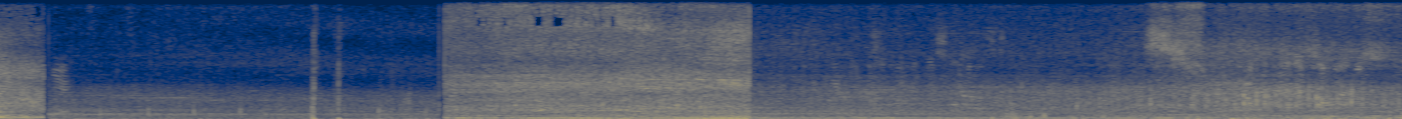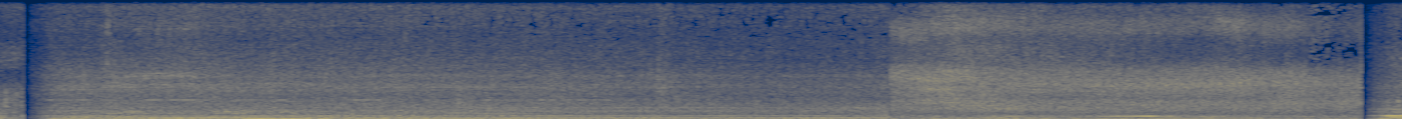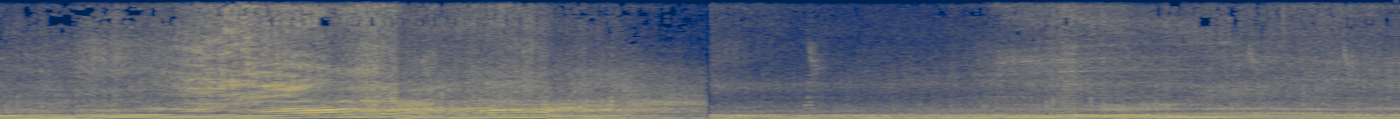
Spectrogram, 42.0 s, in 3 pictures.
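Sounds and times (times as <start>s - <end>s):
car driving off: 10.1s - 42.0s.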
